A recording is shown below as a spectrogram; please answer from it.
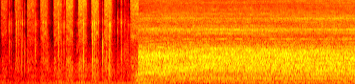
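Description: A Proton Satria gets its first coat of black paint. A few short spray-gun bursts hiss on and off, then give way to one long, loud, continuous spray close by.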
